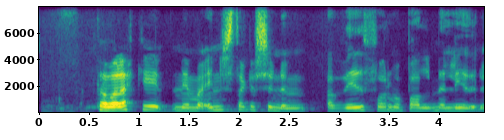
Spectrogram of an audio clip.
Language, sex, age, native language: Icelandic, other, 20-29, Icelandic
